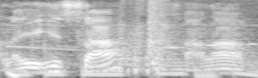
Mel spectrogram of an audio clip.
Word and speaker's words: Alaihissalam: Alaihis ah Alaihisalam as itu bukan Amerika Serikat lah nanti bacanya eksitu Alaihisalam salah Nabi Musa Alaihis Salam Hai kemudian ada Kitab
